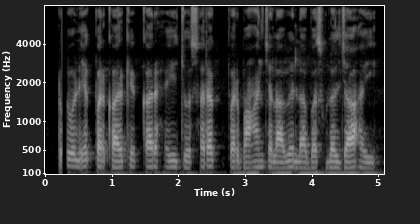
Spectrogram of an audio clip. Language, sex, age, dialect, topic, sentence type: Magahi, male, 25-30, Western, banking, statement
